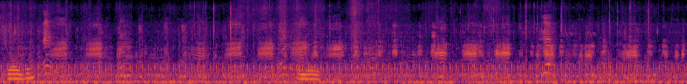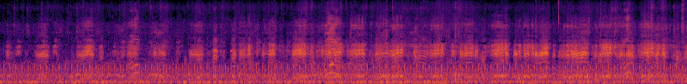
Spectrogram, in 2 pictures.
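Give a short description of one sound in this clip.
A large flock of domestic ducks quacks.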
